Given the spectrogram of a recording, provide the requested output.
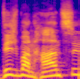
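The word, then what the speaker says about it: Djimon Hounsou: find the actor because digimon hansu is how you pronounce it he's in the game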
